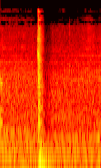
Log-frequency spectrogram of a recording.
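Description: Backhoe cab side door being pulled shut, one sharp slam about three-quarters of a second in, over a steady low hum.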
